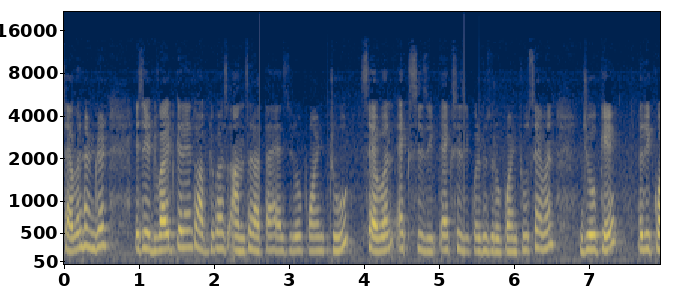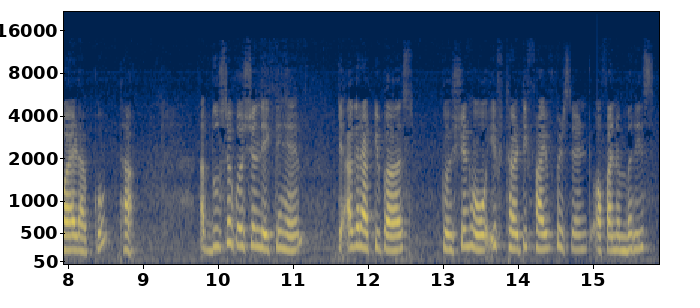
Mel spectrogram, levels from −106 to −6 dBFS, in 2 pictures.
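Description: One stereo channel likely drops out three times, from 2.60 to 3.51 s, 5.33 to 5.52 s and 14.65 to 15.06 s. In the mono sum, the shared sound falls abruptly by about 6 dB, and anything carried only by that channel vanishes until it returns.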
